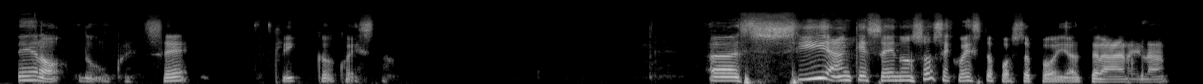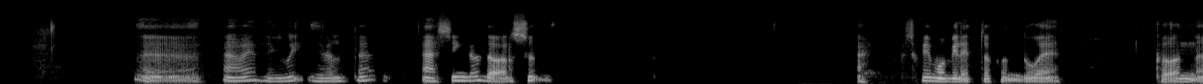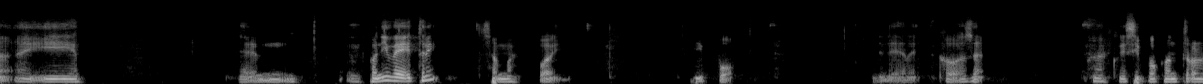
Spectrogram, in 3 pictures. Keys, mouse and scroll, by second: 2.5-6.5 right drag, 6.5 middle click, 6.9 middle click, 17.3-19.2 drag, 21.1-22.6 middle drag, 33.9-35.5 drag.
